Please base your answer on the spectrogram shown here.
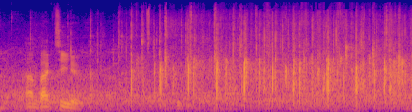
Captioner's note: applause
